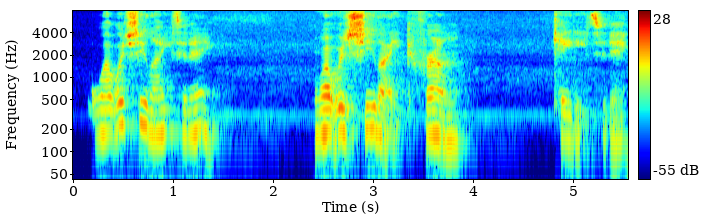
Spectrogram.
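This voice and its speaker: Against audible room echo, a woman with a fairly low pitch talks at a fairly slow pace with long, frequent pauses. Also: fairly even intonation. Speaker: healing coach. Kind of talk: therapeutic coaching session. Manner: repetitive, halting.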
